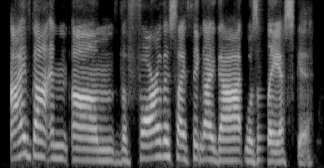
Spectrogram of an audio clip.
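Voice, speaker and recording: A strong Philadelphia accent at a very slow pace, bright, sharp tone, dry, close sound with no echo. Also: woman. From Philadelphia, South Philly. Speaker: social media influencer. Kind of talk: casual interview chat.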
